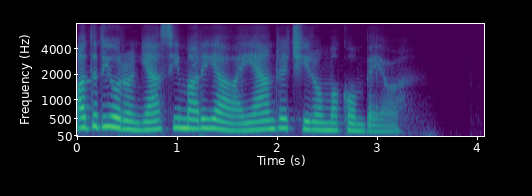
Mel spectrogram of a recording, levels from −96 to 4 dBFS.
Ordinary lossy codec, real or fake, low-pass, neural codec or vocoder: none; fake; none; codec, 16 kHz, 0.2 kbps, FocalCodec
